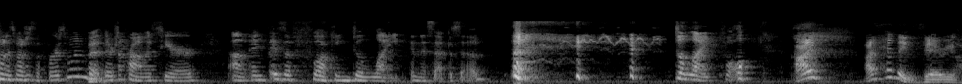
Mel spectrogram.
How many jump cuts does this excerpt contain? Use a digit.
3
